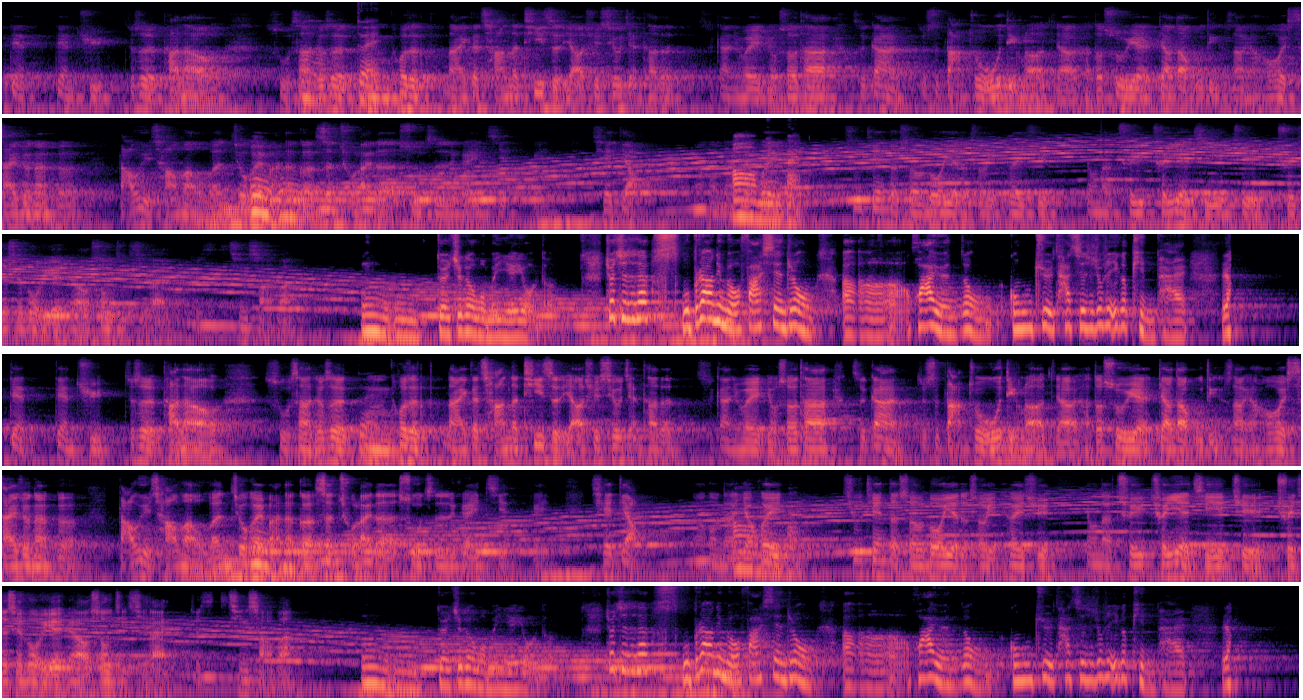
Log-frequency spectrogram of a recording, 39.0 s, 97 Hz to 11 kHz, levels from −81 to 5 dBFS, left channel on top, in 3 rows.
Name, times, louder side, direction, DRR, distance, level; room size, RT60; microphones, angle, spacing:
voice 1, 0.5-13.8 14.2-18.5 18.9-19.4 19.9-21.0 21.4-23.5 23.8-28.9, right 3 dB, 80° right, 1.0 m, -28 dB
sound 1, 14.9-33.1, left 1 dB, 75° left, 2.7 m, -30 dB
voice 2, 15.5-16.1 20.3-21.0 29.6-38.3, left 5 dB, 55° left, 0.4 m, -21 dB
15.0 x 8.3 x 9.9 m
head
